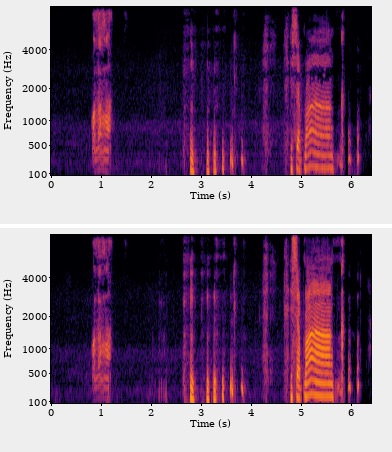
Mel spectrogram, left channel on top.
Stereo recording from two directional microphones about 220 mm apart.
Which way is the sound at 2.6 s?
50° right (ahead or behind).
